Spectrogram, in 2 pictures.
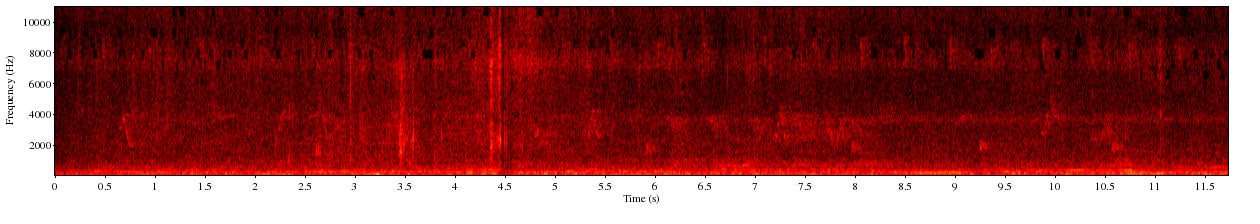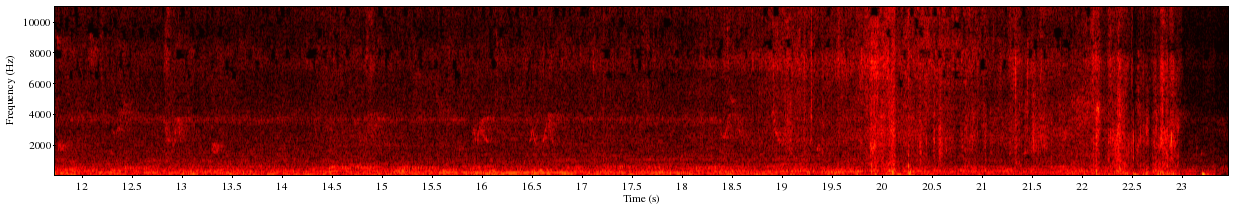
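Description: Honeybees buzzing steadily as they work the corn tassels, a continuous low drone, with leaves brushing and a few small clicks over it.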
